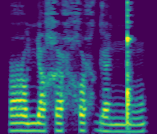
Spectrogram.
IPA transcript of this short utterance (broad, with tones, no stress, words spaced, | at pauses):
ʕɔ˨ɲa˨χe˨ħ χʊ˨˦ħ ɡæ˨ ŋ͡ǃõ˨˦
